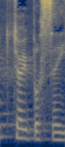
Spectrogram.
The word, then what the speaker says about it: Joe Bussey: And Joe Bussey. Or Bussey. Sorry. Have I got your name wrong already? – No, Joe Bussey.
